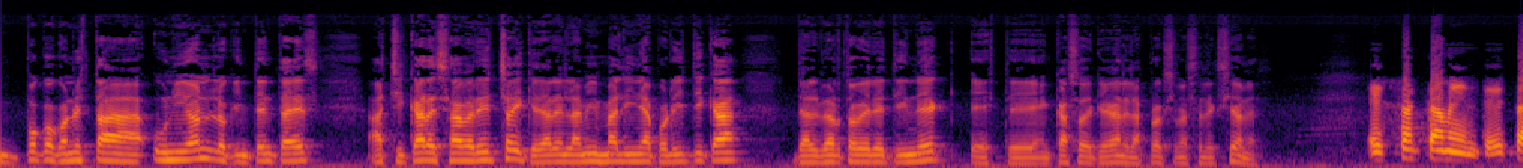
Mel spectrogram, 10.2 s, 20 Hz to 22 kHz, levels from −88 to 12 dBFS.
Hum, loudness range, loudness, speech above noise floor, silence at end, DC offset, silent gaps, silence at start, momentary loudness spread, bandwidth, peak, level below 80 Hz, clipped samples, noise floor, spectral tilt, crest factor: none; 6 LU; -18 LUFS; 29 dB; 0 s; under 0.1%; none; 0 s; 13 LU; 16 kHz; 0 dBFS; -48 dBFS; under 0.1%; -47 dBFS; -6 dB/octave; 18 dB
